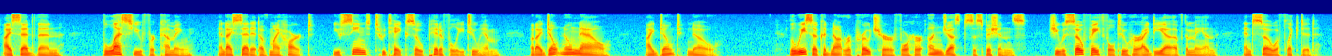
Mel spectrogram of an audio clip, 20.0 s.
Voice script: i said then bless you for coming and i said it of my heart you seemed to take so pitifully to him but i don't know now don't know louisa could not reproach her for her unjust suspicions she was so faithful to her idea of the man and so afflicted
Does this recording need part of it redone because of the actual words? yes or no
yes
